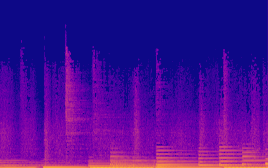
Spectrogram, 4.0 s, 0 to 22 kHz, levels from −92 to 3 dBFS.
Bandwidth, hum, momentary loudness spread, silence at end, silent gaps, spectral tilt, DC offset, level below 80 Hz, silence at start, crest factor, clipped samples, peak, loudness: 10.5 kHz; none; 7 LU; 0 s; none; -8.5 dB/octave; under 0.1%; -24 dBFS; 0 s; 12 dB; under 0.1%; -8 dBFS; -23 LUFS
